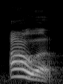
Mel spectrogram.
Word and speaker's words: hour: से पहले, मतलब HOUR, इसको हावर हावर बच्चे बोलते हैं, जो कि गलत है, इसकी सही प्रोनाउंसिएशन है आवर।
